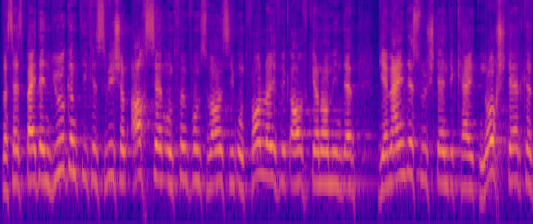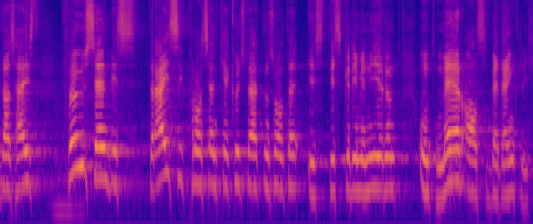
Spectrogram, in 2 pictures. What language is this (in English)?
Swiss German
